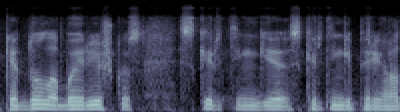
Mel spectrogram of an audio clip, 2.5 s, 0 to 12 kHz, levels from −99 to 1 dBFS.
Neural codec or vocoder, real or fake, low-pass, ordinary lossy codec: none; real; 7.2 kHz; Opus, 16 kbps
